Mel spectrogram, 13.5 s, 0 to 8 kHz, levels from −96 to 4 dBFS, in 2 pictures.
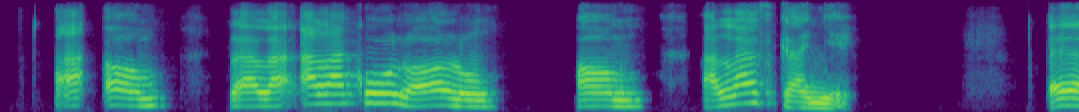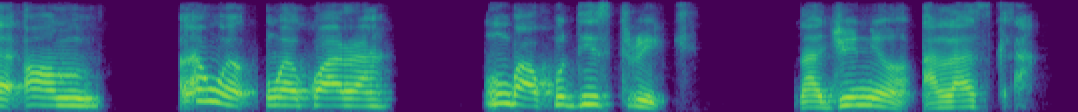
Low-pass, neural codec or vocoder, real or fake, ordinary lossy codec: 7.2 kHz; codec, 24 kHz, 6 kbps, HILCodec; fake; none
